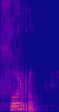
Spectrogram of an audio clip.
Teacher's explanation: nosotros no diferenciamos una s de una Z no es un sonido contrastivo para nosotros e la s y la z se pronuncian igual en el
